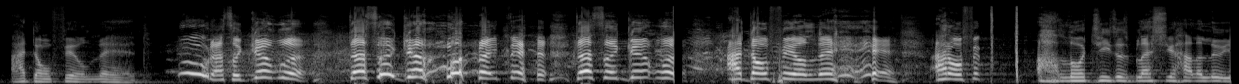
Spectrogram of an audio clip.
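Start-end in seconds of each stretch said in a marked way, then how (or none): 0.1-1.4 low, slow, hushed mock excuse; mock pious excuse. Preacher imitating a believer dodging service, slow mock pious excuse. 1.8-6.7 high, loud, laughing delight; gleeful hollering. Acted. Hollering delight at his own excuse. 7.3-9.8 loud, high, drawn-out "I don't feel led"; mock excuse shout. Preacher crowing a believer's excuse for dodging service, mock shout.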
